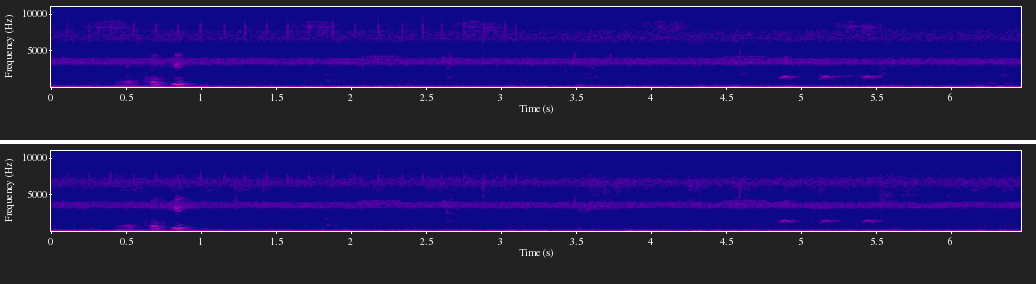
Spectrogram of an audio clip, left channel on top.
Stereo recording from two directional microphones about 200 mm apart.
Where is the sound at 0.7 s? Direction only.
5° left (ahead or behind).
